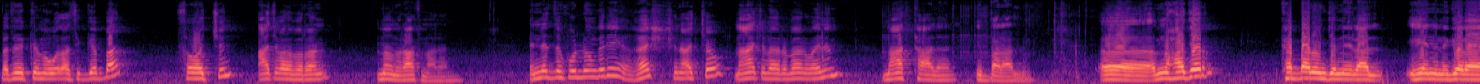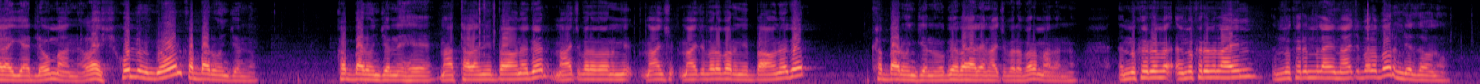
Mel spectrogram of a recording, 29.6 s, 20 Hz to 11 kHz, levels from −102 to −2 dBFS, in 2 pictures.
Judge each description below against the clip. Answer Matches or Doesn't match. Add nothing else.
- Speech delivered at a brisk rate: Matches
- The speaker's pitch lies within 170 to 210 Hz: Doesn't match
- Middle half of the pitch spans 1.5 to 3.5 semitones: Doesn't match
